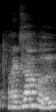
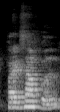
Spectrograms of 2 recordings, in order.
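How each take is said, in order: No difference in how they are said.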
